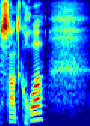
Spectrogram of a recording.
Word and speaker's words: Sainte-Croix: Today we'll analyze the race number 14 that will be held on Circuit de Sainte-Croix, as we would pronounce it in French.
